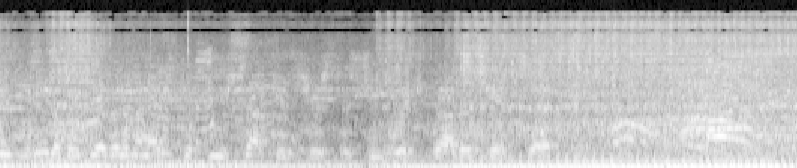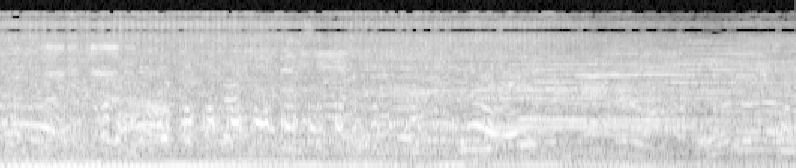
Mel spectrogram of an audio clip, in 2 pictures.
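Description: Demolition derby truck engines revving, the revs climbing about three seconds in, peaking around the middle and easing off after about eight seconds, with spectators' voices and crowd chatter over them.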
